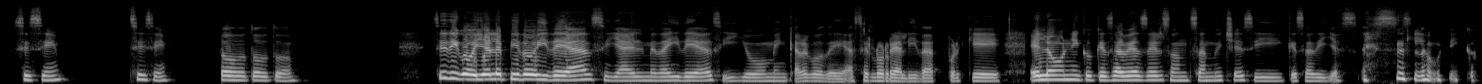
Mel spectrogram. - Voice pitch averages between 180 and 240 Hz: Yes, high, 190 Hz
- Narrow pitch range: No, average, 3.9 semitones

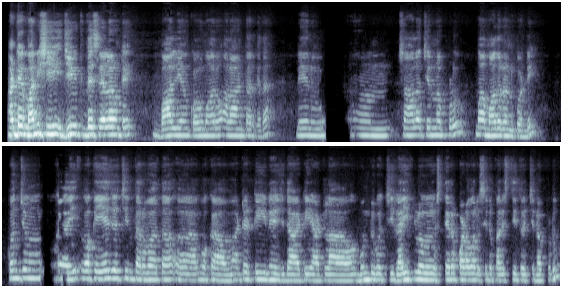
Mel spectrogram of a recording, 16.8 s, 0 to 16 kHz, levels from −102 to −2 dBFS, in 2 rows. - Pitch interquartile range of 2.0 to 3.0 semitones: Yes, narrow, 2.5 semitones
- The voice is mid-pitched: Yes, medium, 180 Hz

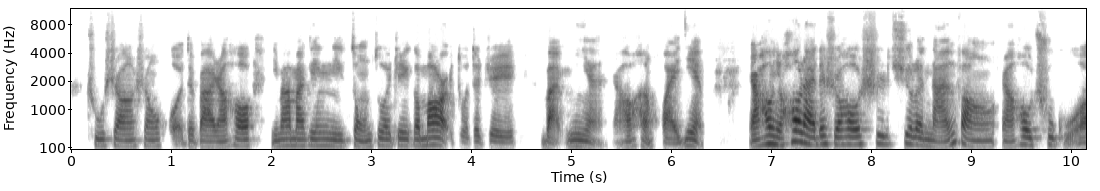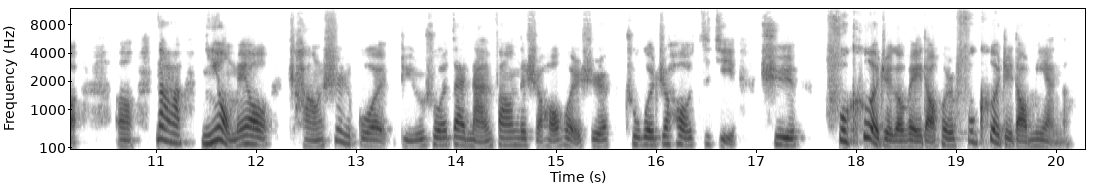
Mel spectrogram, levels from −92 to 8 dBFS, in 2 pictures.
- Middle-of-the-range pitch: Yes, medium, 155 Hz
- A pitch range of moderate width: Yes, average, 4.1 semitones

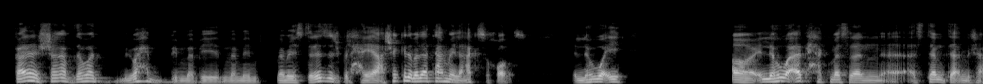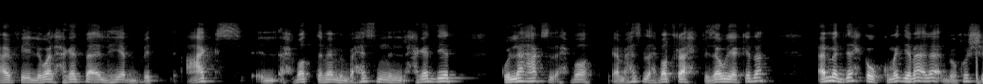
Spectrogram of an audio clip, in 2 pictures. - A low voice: Yes, low, 120 Hz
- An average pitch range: No, wide, 6.7 semitones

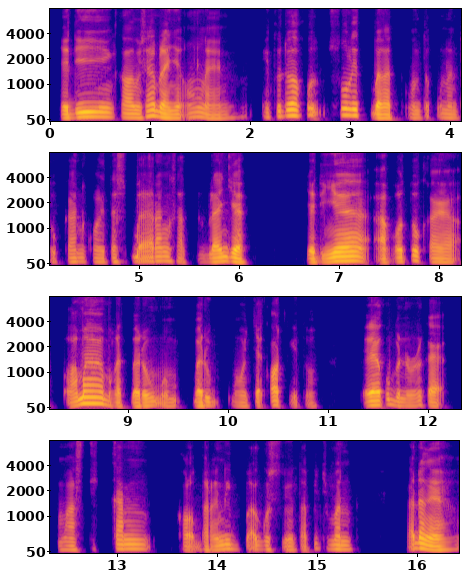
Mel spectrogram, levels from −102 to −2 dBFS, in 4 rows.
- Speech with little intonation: No, average, 4.0 semitones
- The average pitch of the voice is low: Yes, low, 105 Hz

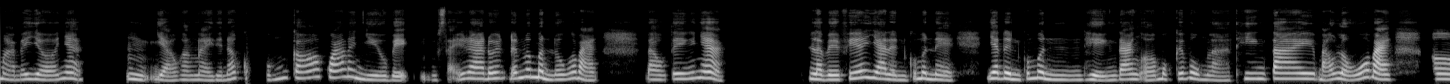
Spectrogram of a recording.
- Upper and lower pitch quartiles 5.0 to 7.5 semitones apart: No, average, 4.2 semitones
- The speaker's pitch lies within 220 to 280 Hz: Yes, high, 245 Hz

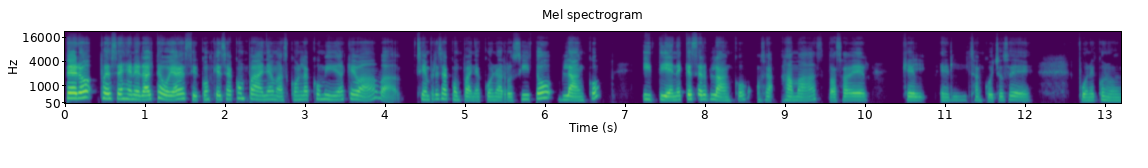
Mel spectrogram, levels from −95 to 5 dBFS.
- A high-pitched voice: Yes, high, 215 Hz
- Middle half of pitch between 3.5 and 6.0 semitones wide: Yes, average, 4.4 semitones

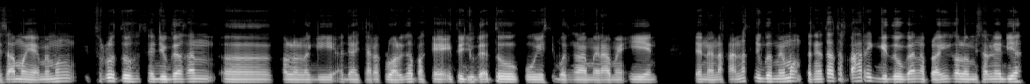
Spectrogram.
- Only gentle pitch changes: Yes, narrow, 2.3 semitones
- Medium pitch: No, low, 120 Hz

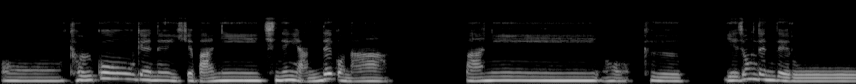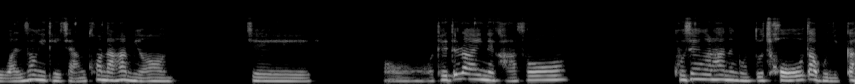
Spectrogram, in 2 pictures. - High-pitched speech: No, medium, 175 Hz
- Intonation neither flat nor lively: Yes, average, 3.9 semitones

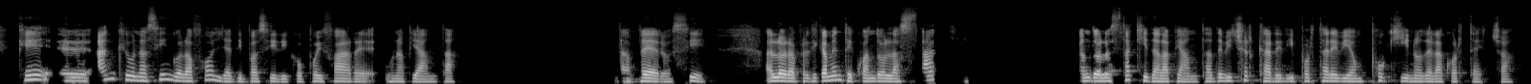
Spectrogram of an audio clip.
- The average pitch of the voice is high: No, medium, 145 Hz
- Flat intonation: No, average, 3.4 semitones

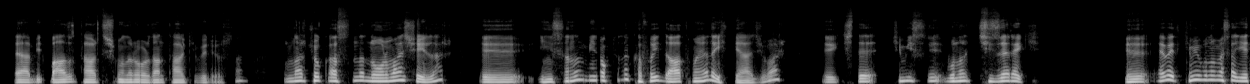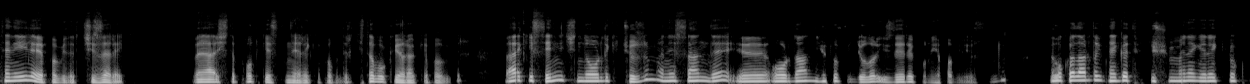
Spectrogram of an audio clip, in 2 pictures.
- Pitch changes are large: Yes, wide, 7.2 semitones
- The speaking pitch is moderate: Yes, medium, 145 Hz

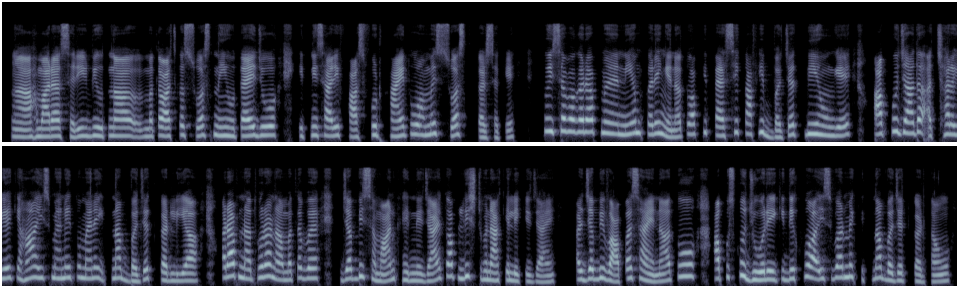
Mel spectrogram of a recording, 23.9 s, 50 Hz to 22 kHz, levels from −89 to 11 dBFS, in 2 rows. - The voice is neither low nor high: No, high, 245 Hz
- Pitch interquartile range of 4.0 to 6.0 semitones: Yes, average, 4.5 semitones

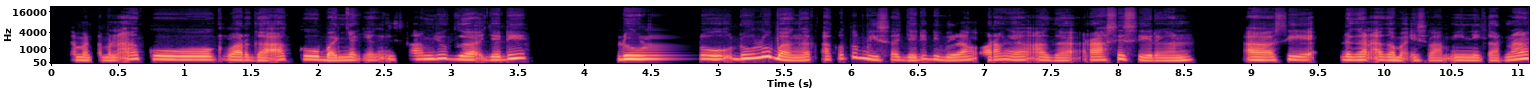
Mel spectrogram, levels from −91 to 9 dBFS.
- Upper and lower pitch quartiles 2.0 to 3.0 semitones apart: No, average, 4.6 semitones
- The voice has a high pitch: No, medium, 180 Hz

